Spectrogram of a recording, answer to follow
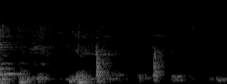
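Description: Faint, indistinct voices just after a woman's speech trails off.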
